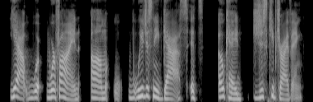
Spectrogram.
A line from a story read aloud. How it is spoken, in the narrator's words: He stutters back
